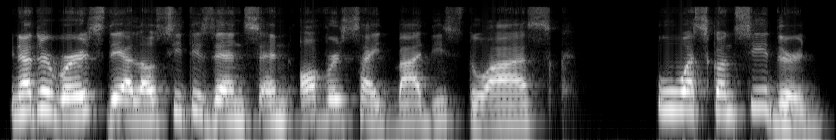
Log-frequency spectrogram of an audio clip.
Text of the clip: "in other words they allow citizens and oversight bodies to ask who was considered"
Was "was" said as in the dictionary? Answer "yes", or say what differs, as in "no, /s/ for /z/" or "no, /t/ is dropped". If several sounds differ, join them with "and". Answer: no, /s/ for /z/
